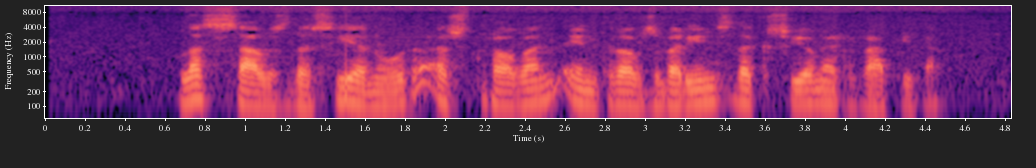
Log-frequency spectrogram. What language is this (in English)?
Catalan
